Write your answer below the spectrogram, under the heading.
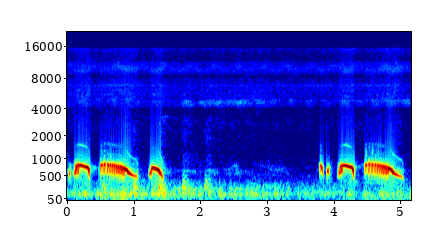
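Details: Spotted dove cooing used to call in wild doves: soft, low phrases of brief coos around a drawn-out, downward-sliding coo, with a pause of about two seconds between phrases and a faint background hiss.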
